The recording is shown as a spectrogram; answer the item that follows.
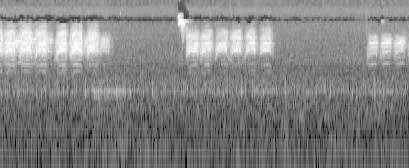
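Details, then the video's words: Morning call of black-capped chickadees up north in fog: a series of rapid, harmonic buzzy notes, a pause, one high thin note, then six more buzzy 'dee' notes and a final short buzzy burst. "Blackcapped Chickadees & Morning Fog"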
